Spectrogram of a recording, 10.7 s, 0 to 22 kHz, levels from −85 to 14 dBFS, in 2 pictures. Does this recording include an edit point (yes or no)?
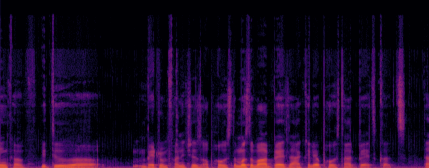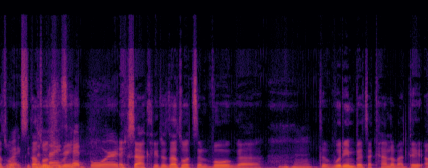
no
